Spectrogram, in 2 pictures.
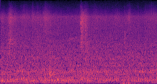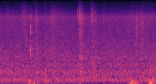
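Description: Hands rub and tap on a cardboard box.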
